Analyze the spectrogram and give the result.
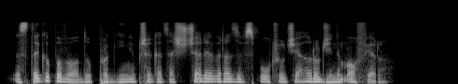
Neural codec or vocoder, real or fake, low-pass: codec, 16 kHz, about 1 kbps, DyCAST, with the encoder's durations; fake; 7.2 kHz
